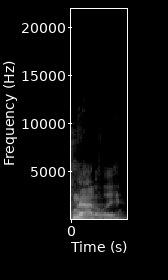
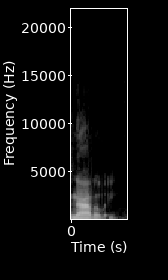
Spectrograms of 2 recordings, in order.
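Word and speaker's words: Nathalie: It's just Natalie. Natalie. Why do you keep putting an H on the T? Is that how she That's how her name's spelled. But it's pronounced Natalie.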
